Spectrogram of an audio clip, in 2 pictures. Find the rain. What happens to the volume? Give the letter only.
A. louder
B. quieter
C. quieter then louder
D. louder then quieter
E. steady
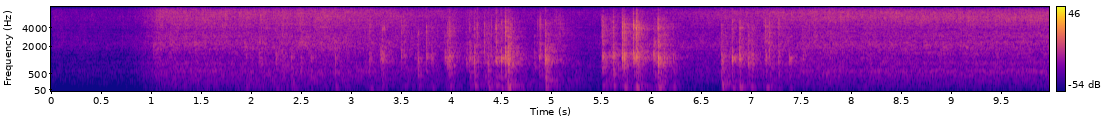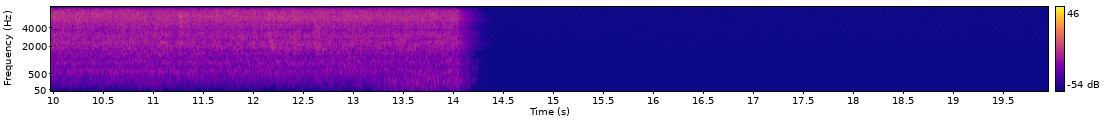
C.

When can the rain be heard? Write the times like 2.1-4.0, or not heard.
0.0-14.1.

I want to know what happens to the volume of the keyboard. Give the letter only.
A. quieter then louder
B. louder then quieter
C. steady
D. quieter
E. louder
B.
